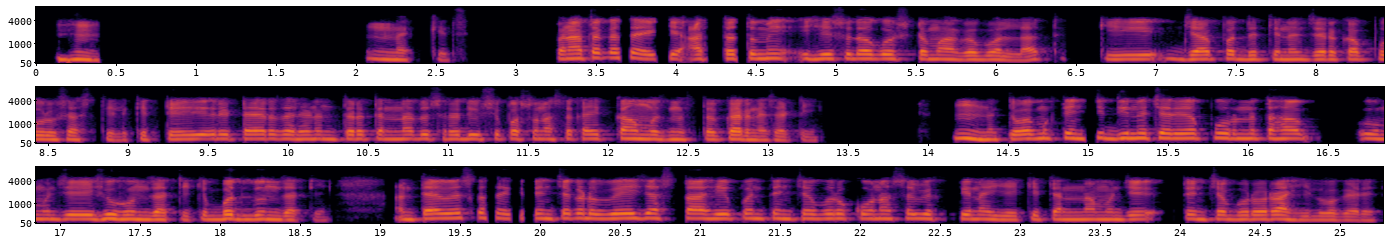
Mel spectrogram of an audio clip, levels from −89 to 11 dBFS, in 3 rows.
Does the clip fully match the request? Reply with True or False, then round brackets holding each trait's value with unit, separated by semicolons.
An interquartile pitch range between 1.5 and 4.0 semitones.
True (2.8 semitones)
